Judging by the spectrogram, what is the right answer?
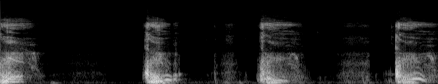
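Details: Four loud, harsh coughs, each trailing into a strained throaty sound, from an adult with pain deep in the chest and stomach, awake over 32 hours, exhausted, bronchodilator not helping; painful cough.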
